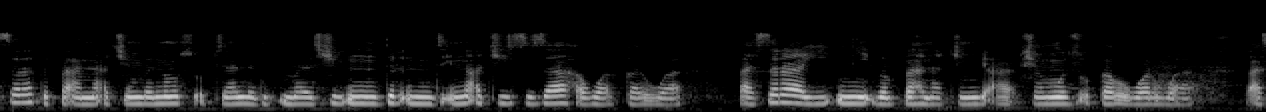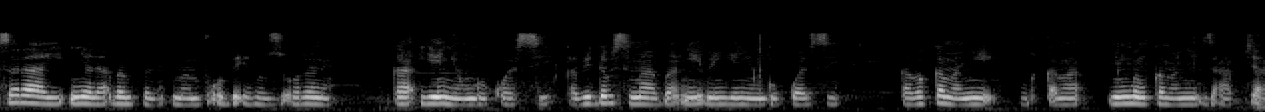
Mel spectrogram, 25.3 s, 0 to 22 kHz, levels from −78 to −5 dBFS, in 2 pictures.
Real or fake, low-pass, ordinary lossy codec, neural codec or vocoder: real; 7.2 kHz; AAC, 64 kbps; none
